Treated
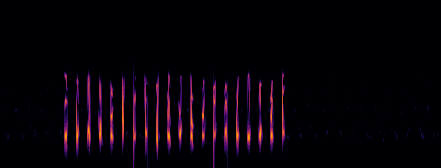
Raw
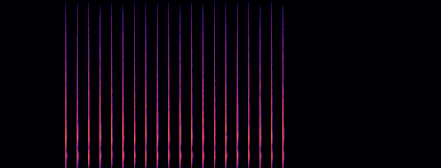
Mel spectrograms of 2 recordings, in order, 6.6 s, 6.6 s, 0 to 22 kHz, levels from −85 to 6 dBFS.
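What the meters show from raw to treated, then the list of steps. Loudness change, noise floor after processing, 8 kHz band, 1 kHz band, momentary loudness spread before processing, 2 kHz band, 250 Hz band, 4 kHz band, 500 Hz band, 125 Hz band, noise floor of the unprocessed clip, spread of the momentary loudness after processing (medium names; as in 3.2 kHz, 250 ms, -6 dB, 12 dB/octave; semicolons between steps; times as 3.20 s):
+8.5 dB, -83 dBFS, under -35 dB, +11.5 dB, 4 LU, +6.0 dB, under -30 dB, -2.5 dB, +2.5 dB, under -20 dB, -78 dBFS, 7 LU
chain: formants replaced by sine waves; LFO high-pass saw down 5 Hz 420–1600 Hz; trim +5 dB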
